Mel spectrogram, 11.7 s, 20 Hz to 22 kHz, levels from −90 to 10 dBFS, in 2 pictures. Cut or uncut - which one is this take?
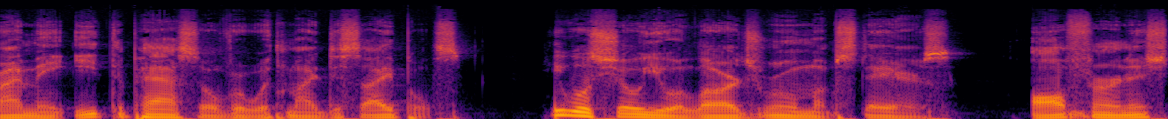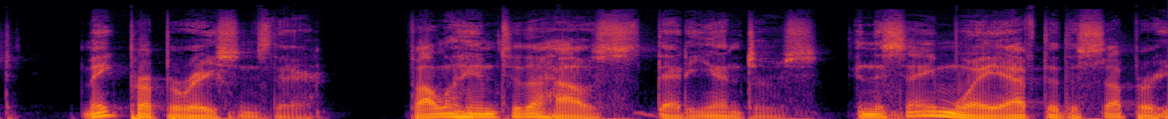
cut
